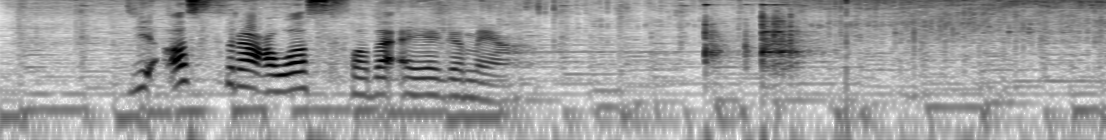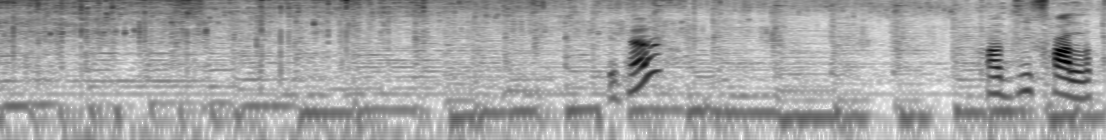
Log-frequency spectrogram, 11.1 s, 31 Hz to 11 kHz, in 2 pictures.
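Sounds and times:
butter and oil sizzling in pan: 0.0 - 11.0
low background music: 0.0 - 11.0.

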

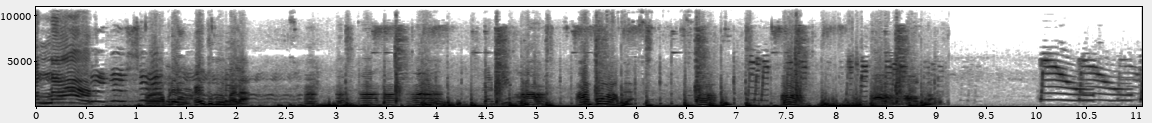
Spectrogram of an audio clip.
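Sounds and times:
cat meowing: 10.0 - 11.0.

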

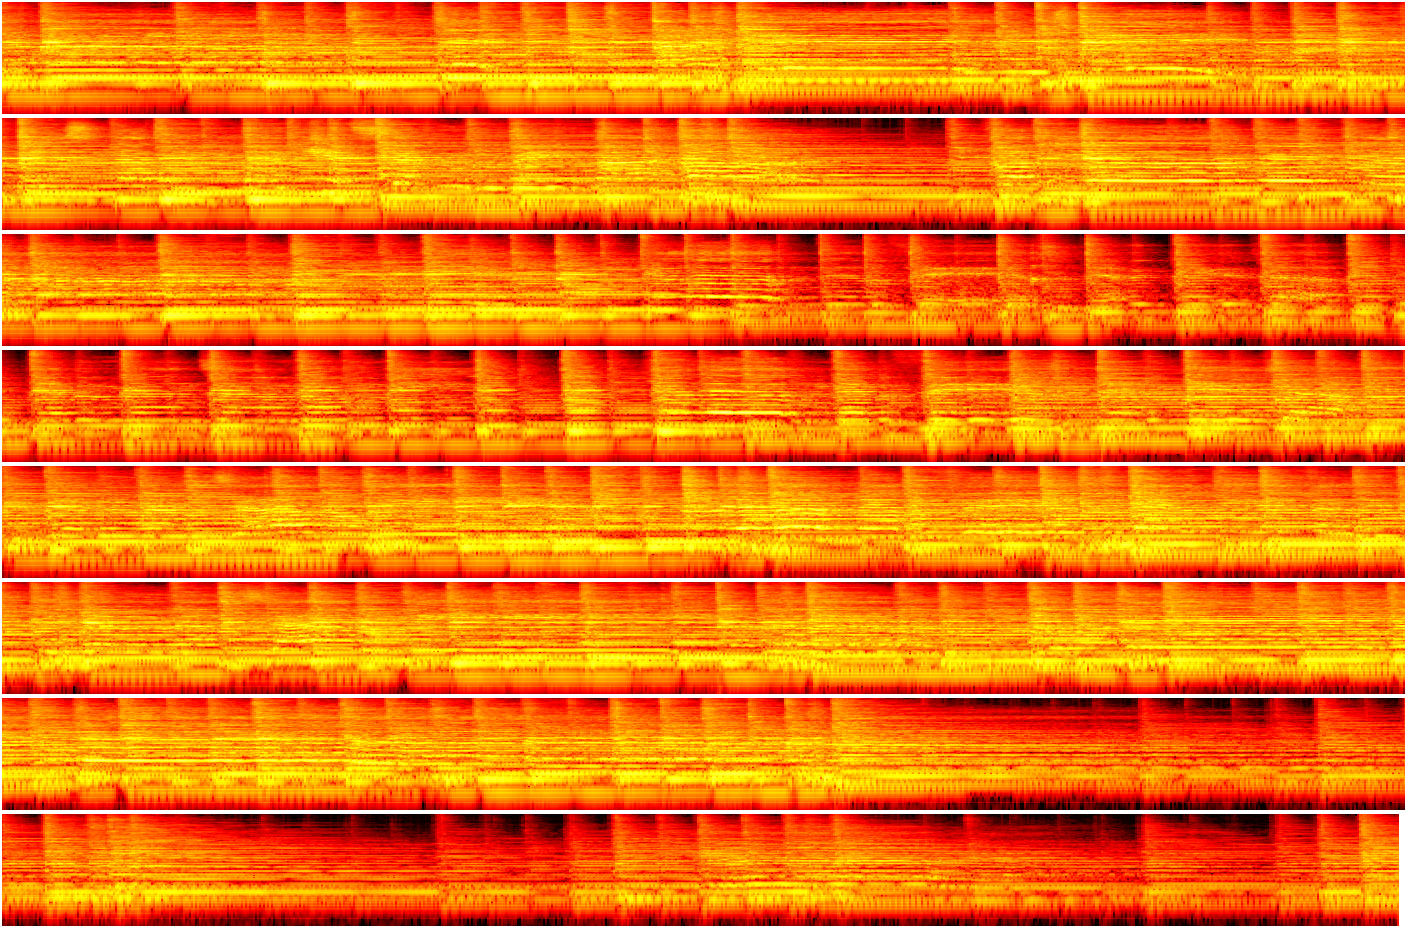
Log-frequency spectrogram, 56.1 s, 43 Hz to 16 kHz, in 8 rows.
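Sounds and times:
man singing: 0.0 - 56.0
strummed acoustic guitar: 0.0 - 56.0.

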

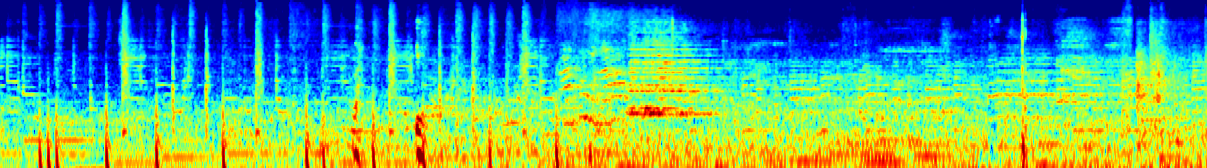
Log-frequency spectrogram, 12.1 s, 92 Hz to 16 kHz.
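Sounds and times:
vehicle horn long note: 6.1 - 10.9.

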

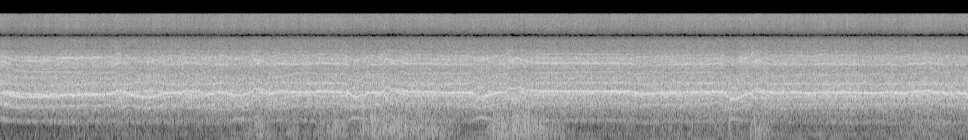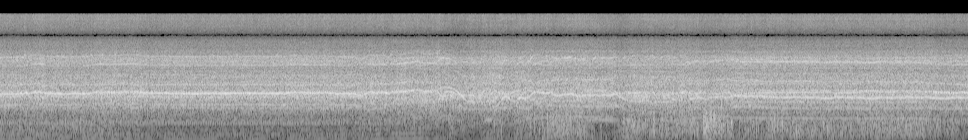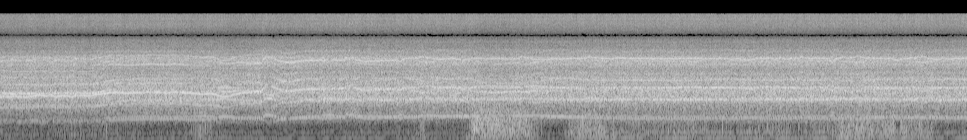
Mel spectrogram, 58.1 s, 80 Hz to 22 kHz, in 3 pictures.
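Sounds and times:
quadcopter propellers whining: 0.0 - 58.0.

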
